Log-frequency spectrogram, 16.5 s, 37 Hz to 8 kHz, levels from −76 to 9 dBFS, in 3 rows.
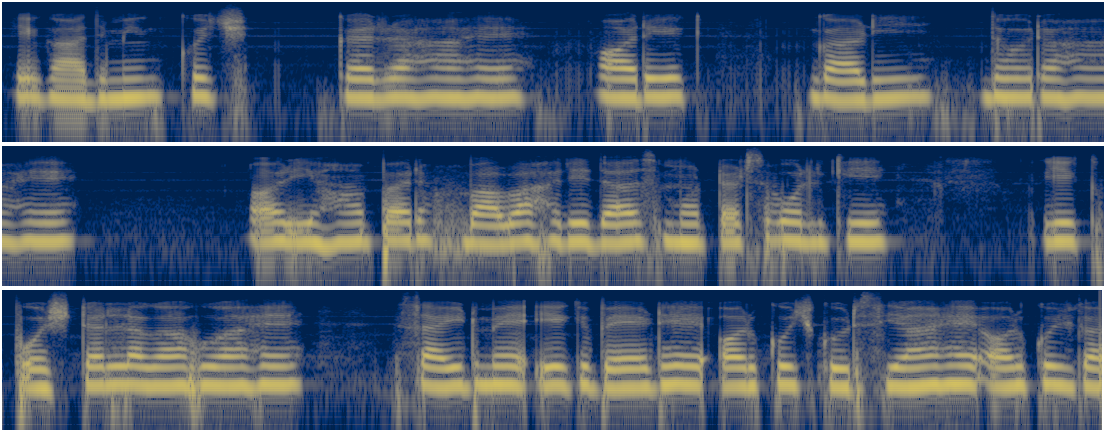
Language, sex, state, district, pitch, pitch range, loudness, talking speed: Hindi, female, Haryana, Jhajjar, 210 Hz, 205-215 Hz, -15 LUFS, 130 wpm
